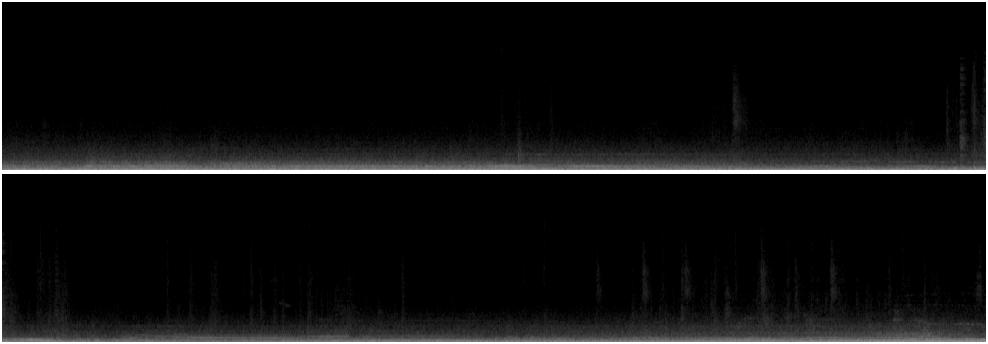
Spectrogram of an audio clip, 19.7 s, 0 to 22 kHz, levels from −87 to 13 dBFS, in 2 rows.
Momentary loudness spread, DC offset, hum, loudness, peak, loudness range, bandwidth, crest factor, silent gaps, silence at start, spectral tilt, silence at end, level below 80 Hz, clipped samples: 7 LU; under 0.1%; none; -38 LUFS; -22 dBFS; 6 LU; 7.6 kHz; 14 dB; none; 0 s; -9.5 dB/octave; 0 s; -38 dBFS; under 0.1%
